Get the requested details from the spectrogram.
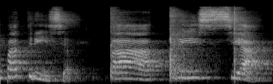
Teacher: o I e o A do Cia ficou juntos. Então, ele é um ditongo.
